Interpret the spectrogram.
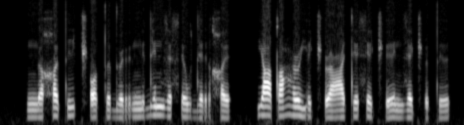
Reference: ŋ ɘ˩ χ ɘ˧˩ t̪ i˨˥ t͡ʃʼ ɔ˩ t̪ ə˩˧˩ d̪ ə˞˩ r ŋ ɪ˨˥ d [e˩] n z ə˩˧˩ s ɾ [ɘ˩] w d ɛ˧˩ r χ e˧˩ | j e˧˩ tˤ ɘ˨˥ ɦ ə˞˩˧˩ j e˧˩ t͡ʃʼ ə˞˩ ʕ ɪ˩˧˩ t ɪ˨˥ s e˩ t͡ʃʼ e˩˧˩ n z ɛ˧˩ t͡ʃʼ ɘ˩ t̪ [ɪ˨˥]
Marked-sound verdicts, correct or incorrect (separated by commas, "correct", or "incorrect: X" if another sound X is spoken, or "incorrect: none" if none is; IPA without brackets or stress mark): incorrect: e˦, incorrect: ɘ˧˩, correct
